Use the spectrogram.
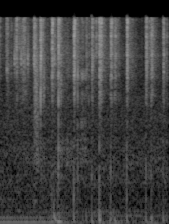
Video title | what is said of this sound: DO NOT BUY The Apple Magic Keyboard (Get This Instead) 😡🤦🏾‍♂️ | a lot more hollowed out. A lot more shaky buttons in on this thing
